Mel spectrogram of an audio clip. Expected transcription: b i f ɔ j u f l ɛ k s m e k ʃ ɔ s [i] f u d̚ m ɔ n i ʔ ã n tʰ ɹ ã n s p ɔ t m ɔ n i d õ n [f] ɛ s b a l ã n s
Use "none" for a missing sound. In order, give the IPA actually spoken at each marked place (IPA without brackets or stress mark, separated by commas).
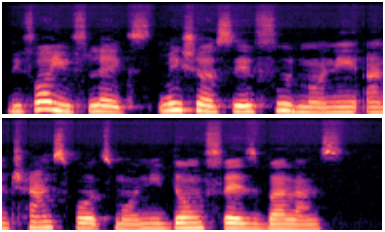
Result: e, f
